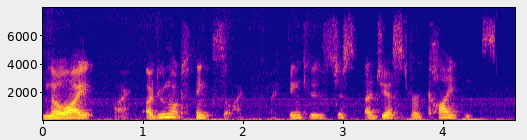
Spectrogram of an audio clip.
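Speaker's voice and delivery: high-pitched whisper. Answering a tablemate in character about the free drinks: whispering. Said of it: "I whisper back".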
